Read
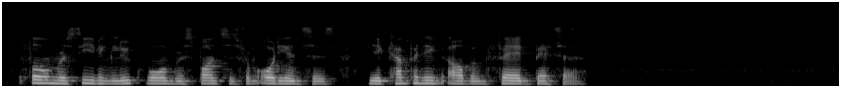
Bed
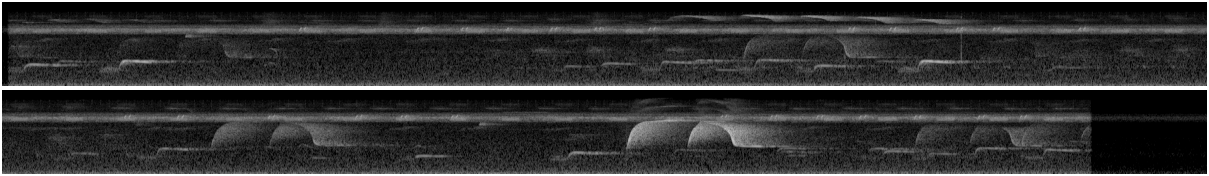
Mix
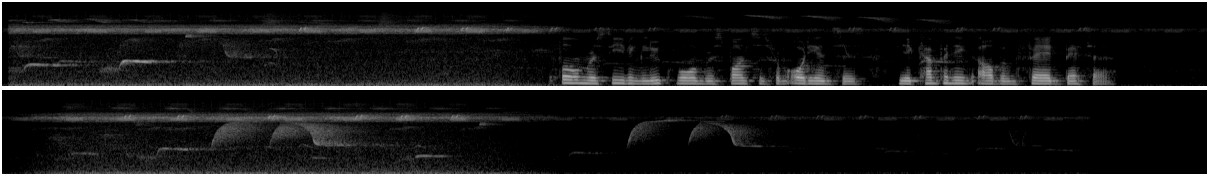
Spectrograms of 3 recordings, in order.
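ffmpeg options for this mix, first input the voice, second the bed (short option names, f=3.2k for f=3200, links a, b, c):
-filter_complex "[0:a]adelay=5300,volume=-2.5dB[a];[1:a]volume=15.5dB,afade=t=out:st=4.74:d=0.96:silence=0.0891251,afade=t=in:st=12.16:d=0.78:silence=0.0841395,afade=t=out:st=16.1:d=1.53:silence=0.0749894[b];[a][b]amix=inputs=2:normalize=0"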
